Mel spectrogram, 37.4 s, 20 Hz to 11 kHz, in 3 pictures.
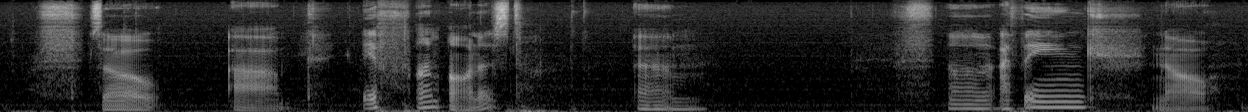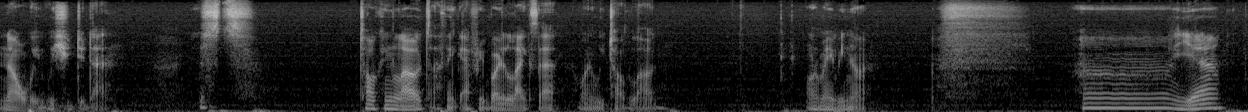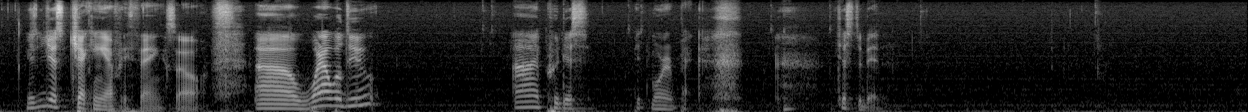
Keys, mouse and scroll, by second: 1.3-3.0 right drag, 4.1 shift+f, 4.9-7.7 drag, 5.2 shift+f, 14.6 g, 17.1-19.1 drag, 18.8-20.3 right drag, 20.3 KP_7, 20.8 z, 21.2 middle click, 24.2 middle click, 25.8 KP_0, 26.1 z, 29.4 z, 29.8 right click, 33.4-35.2 right drag, 34.2-36.0 drag.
